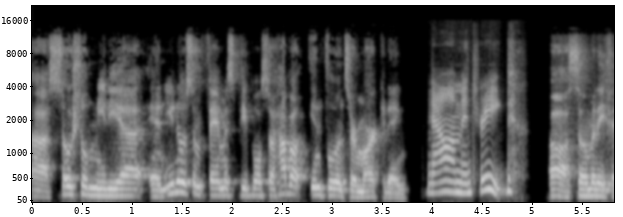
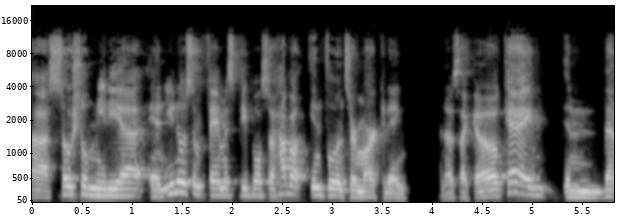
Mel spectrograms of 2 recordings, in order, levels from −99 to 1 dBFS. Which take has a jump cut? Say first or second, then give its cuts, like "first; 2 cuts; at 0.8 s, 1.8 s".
first; 1 cut; at 3.9 s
